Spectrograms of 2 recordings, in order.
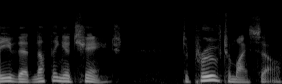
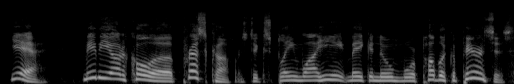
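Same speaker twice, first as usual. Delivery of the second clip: put-on dumb-guy New York accent, pitched up; 6 semitones higher than usual. Reading a character's reply aloud, in a stereotypical new york accent. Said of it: "stereotypical New York dumb guy's accent".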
